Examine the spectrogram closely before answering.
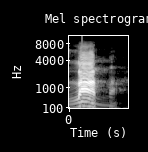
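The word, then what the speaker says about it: l'âne: It is it's actually you pronounce it lan. Lan means the donkey. Repeat after me, lan. Lan. So lan, even if it ends with an E, I said most words that end with an E are masculine.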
